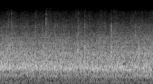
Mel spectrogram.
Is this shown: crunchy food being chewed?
no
